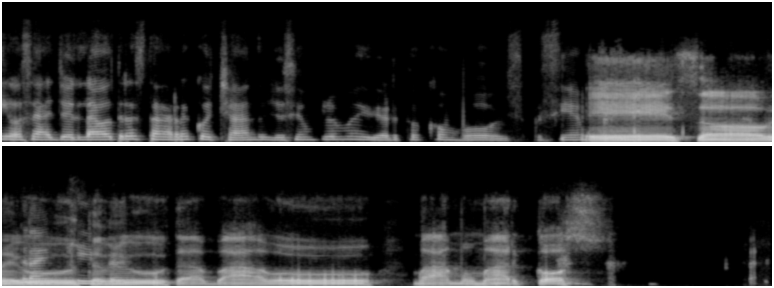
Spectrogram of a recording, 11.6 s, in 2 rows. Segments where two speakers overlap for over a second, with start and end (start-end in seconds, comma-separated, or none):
5.5-6.9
